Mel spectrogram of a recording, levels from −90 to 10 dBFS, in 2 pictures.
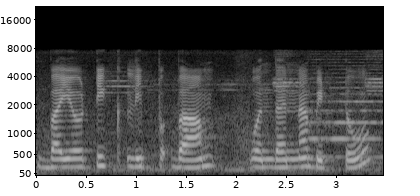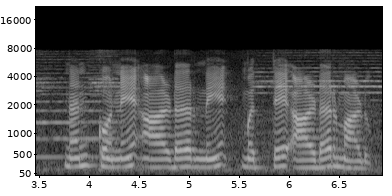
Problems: background sounds at intervals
